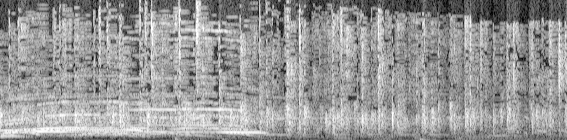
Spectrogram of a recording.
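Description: A crowd breaks into loud, dense applause with rising whoops and cheers for the first few seconds, then settles into steady clapping that continues at a slightly lower level.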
